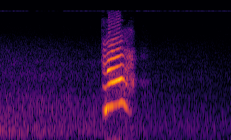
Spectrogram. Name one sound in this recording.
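A young girl screams sharply.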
